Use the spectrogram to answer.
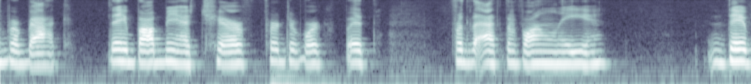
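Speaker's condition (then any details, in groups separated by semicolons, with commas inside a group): Damaged diaphragm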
